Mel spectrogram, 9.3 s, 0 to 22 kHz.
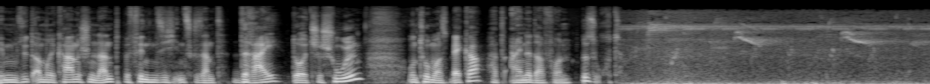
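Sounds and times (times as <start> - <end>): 
speech: 0.0 - 6.9
birds calling in an empty schoolyard: 6.2 - 9.2
steady high insect-like buzz: 6.2 - 9.2.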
